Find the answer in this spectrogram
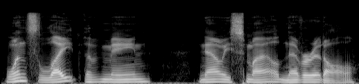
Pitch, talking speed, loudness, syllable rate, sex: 115 Hz, 165 wpm, -17 LUFS, 4.0 syllables/s, male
